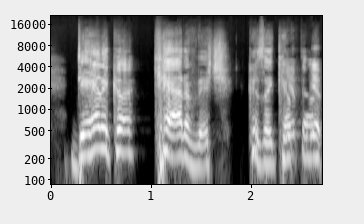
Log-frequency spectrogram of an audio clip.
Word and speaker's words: Katovich: into my spiel, I'm going to say Danica Katovich because I kept on pronouncing your last last name wrong. Cats like a like a cat, I guess. Danica Katovich.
